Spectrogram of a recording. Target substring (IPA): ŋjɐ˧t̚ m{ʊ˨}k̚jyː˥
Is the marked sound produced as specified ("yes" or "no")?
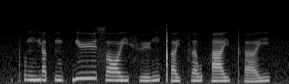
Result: yes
